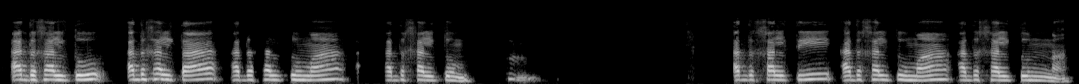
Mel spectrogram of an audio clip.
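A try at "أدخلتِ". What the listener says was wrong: آپ کے یہ تینوں جو ہے تھوڑے تھوڑے لمبے ہو گئے. ٹھیک ہے, اس کو آپ پڑھیں گی ادخلتا ادخلتی ادخلتو. ٹھیک ہے, پیش ادا کر کے, زبر زیر پیش ادا کر کے اس کو چھوڑ دیں, اس کو پکڑے نہ رکھیں تھوڑی سیکنڈ بھی. ٹھیک ہے, ادخلتا ادخلتی ادخلتو.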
